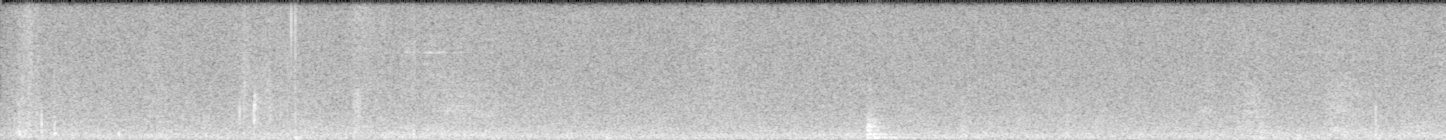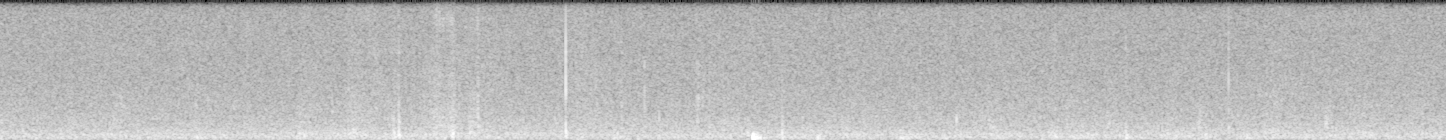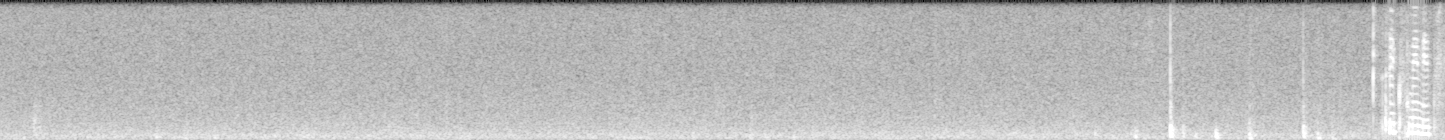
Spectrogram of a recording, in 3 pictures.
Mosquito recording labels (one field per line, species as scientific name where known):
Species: no mosquito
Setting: insect culture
